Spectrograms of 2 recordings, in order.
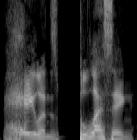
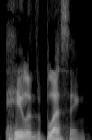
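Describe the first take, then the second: First: Much higher, louder, slow gasp of alarm; startled oath. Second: Said in the usual way. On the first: Acted. Merchant sees the Minotaur and blurts out a loud, shocked oath. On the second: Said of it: "He doesn't say Jesus".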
